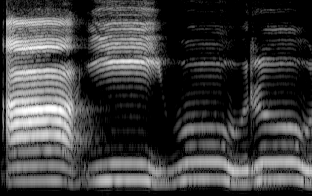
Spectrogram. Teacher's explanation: రెండు మాత్రల కాలంలో ఉచ్చరించిన అక్షరాలు ఉన్నాయి చూడండి అచ్చుల్లో వాటిని దీర్ఘాలు అంటారు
